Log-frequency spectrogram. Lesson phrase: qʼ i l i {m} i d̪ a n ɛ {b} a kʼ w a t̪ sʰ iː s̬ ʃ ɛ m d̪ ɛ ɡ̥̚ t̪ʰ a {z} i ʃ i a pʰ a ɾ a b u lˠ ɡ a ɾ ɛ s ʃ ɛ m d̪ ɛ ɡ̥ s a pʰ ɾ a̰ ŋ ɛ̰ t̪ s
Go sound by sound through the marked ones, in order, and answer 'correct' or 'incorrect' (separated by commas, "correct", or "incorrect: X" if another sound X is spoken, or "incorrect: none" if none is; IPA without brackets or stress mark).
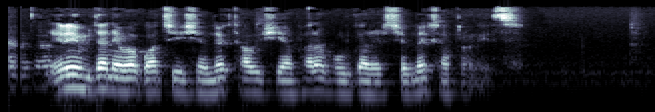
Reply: correct, incorrect: v, incorrect: v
